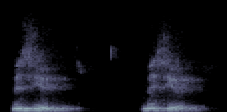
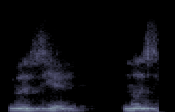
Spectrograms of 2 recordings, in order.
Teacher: Labializado, a diferencia del sonido schwa no labializado del inglés.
